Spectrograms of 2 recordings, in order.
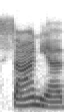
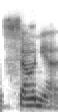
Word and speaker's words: Sonia: different person and my my name growing up is Sonya but at that point I decided I wanted to go by the pronunciation Sonia so it went from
